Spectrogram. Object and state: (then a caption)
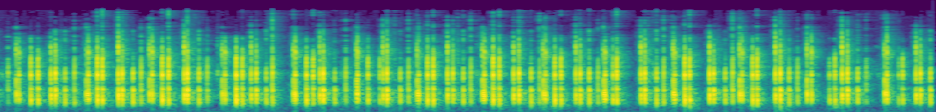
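Hollow cardboard dinosaur figure. A hollow painted cardboard dinosaur figure, held horizontally, is tapped rapidly with long nails. The result is a steady stream of quick, dry, papery clicks with a hollow midrange tone and bright edges, each dying away almost instantly with no low end.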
